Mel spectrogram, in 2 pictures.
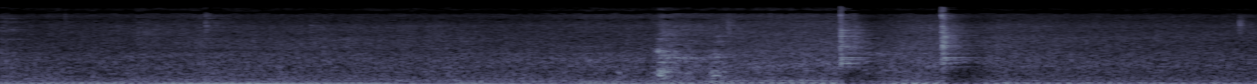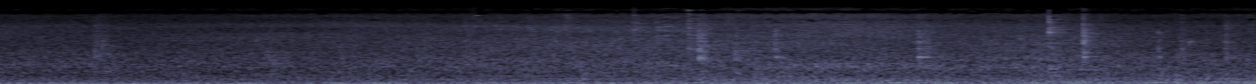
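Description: Steady hiss of rain falling, with a low hum underneath. A few sharp metallic clicks and knocks from hand tools at a motorbike's rear wheel stand out, the loudest about four to five seconds in.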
